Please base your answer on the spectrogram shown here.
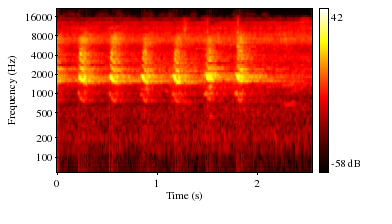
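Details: A wild Turkey hen, one of hens calling to approaching gobblers, gives six raspy, even yelps about three per second, each note the same pitch, over a quiet background; another hen joins.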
